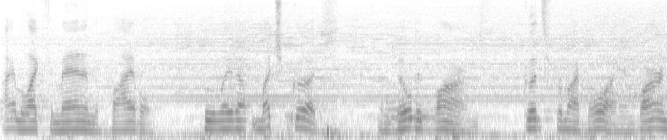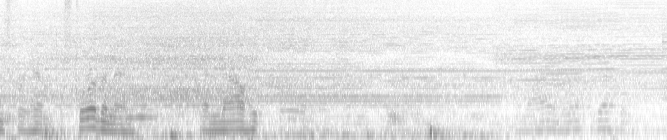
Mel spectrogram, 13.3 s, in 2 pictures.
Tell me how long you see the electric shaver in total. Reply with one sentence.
The electric shaver can be heard for 13 seconds in total.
